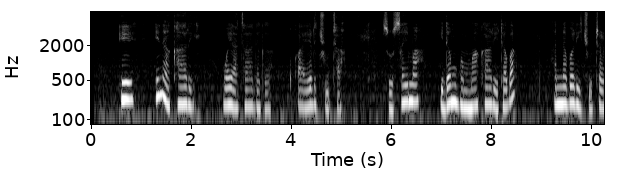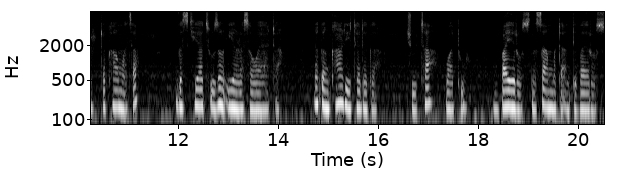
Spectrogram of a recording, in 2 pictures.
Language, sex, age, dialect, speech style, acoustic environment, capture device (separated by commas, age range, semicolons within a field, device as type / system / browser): Hausa, female, 25-34, Nigeria - Kano, happy; anxious; relaxed; excited; focused, nature; silence, mobile / Linux / Chrome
